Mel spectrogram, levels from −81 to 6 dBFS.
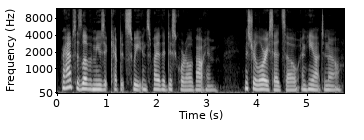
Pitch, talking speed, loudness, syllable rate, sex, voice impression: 180 Hz, 260 wpm, -18 LUFS, 6.2 syllables/s, female, feminine, very adult-like, slightly intellectual, calm, slightly strict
